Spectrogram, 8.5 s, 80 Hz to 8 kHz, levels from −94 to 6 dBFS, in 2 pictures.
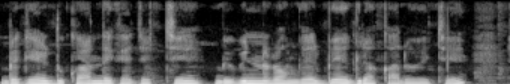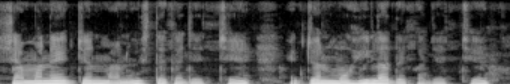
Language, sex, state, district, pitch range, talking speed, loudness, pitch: Bengali, female, Assam, Hailakandi, 180-200 Hz, 125 wpm, -17 LUFS, 190 Hz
